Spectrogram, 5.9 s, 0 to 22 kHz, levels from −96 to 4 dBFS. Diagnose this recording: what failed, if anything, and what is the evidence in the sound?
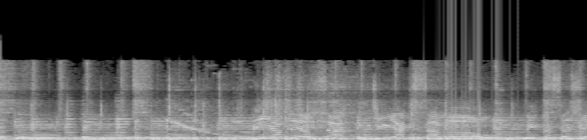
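Processor overload crackle at the driver/buffer stage, 4.23 to 5.18 s: dozens of skipped sub-millisecond buffers form a dense gritty burst, unlike an isolated dropout or click.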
